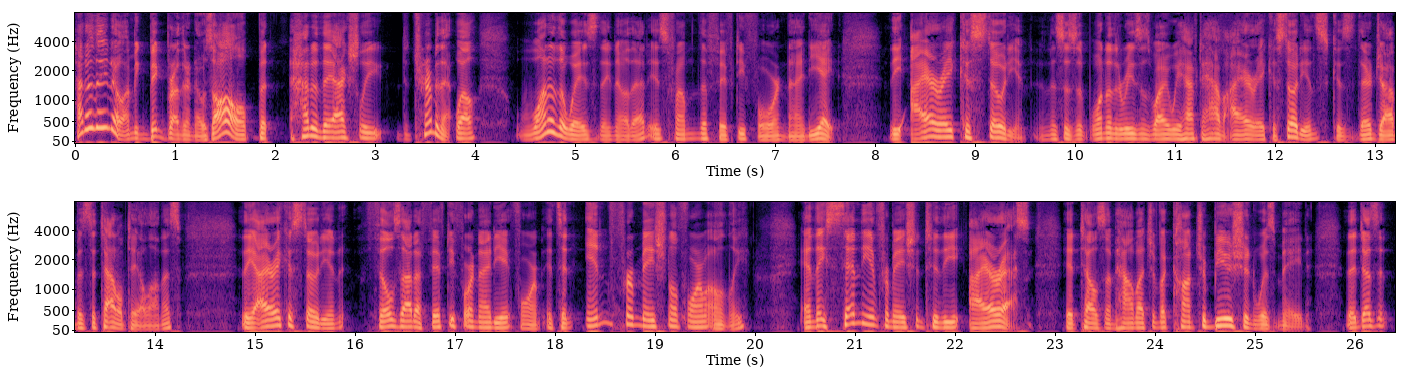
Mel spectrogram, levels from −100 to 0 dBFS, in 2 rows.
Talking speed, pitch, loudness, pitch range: 200 wpm, 115 Hz, -21 LUFS, 105-135 Hz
